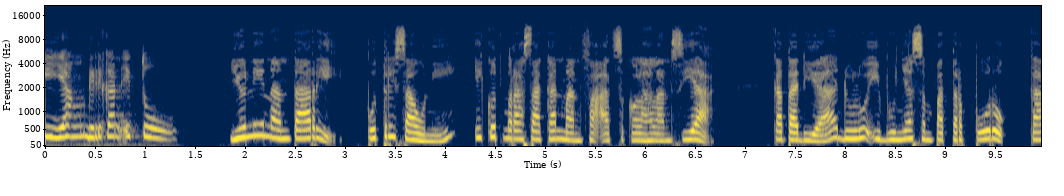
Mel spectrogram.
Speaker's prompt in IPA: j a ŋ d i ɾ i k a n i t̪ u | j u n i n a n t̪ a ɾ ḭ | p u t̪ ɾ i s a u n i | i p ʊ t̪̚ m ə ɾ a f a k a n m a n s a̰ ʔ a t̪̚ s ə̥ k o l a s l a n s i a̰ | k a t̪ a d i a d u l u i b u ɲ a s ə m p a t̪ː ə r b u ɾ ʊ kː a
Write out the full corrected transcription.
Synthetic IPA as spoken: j a ŋ d i ɾ i k a n i t̪ u | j u n i n a n t̪ a ɾ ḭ | p u t̪ ɾ i s a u n i | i k ʊ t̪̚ m ə ɾ a s a k a n m a n f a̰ ʔ a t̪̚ s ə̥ k o l a h l a n s i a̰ | k a t̪ a d i a d u l u i b u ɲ a s ə m p a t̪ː ə r p u ɾ ʊ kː a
